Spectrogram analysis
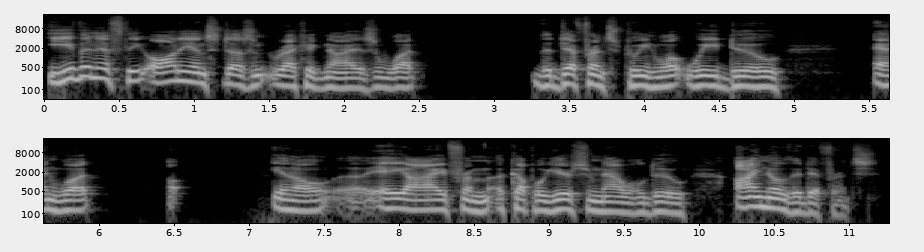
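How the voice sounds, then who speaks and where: A man's voice: mid-range voice, normal speed. Musing male panel moderator, mid-range voice. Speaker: panel moderator and audio drama creator. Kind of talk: casual panel discussion.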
